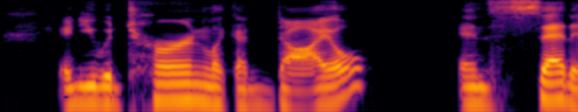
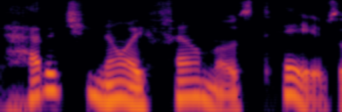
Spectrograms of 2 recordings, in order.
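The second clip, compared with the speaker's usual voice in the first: inner thought, hushed; 3 semitones higher, 11 dB quieter than usual. Retold or imitated. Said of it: "And I was like".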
